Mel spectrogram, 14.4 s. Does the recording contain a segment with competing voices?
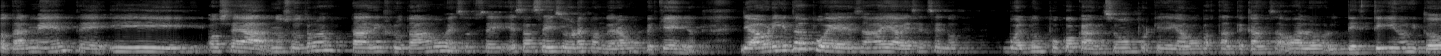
No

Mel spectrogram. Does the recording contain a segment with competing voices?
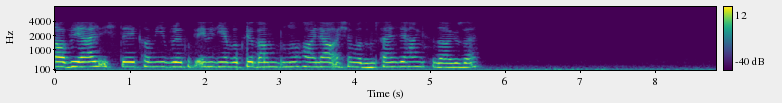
No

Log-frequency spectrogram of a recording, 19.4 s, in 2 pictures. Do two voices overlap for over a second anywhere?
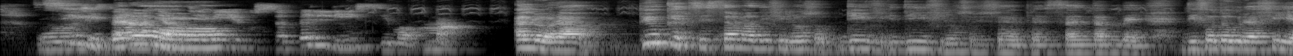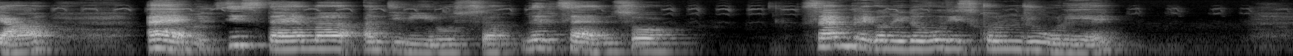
Yes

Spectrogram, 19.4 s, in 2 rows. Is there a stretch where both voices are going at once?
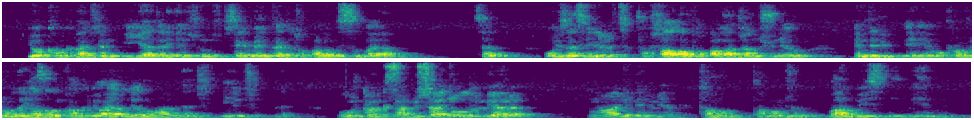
No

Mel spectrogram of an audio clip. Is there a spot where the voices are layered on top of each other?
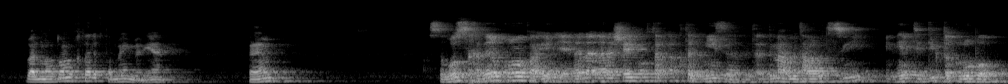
No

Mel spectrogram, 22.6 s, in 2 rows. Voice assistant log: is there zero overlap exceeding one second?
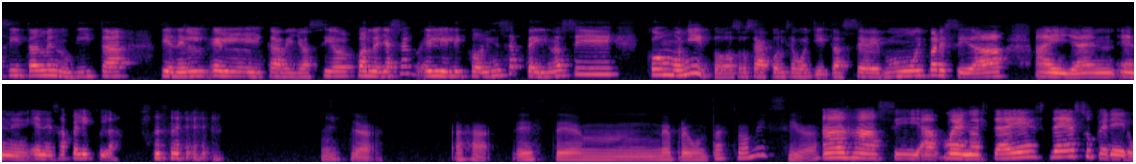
Yes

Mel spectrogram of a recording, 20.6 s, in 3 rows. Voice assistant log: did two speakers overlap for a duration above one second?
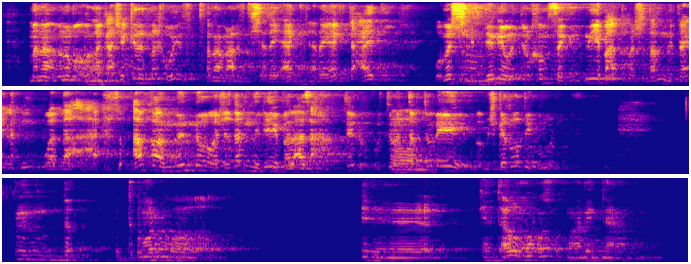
No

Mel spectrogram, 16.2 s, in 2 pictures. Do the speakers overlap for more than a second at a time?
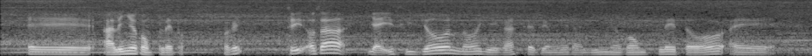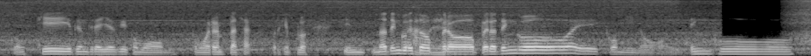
No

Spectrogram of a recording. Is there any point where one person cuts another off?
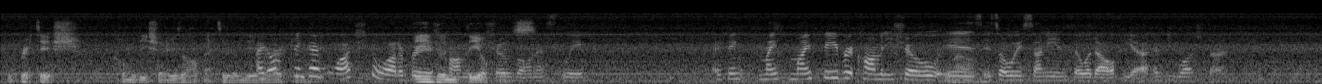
Yes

